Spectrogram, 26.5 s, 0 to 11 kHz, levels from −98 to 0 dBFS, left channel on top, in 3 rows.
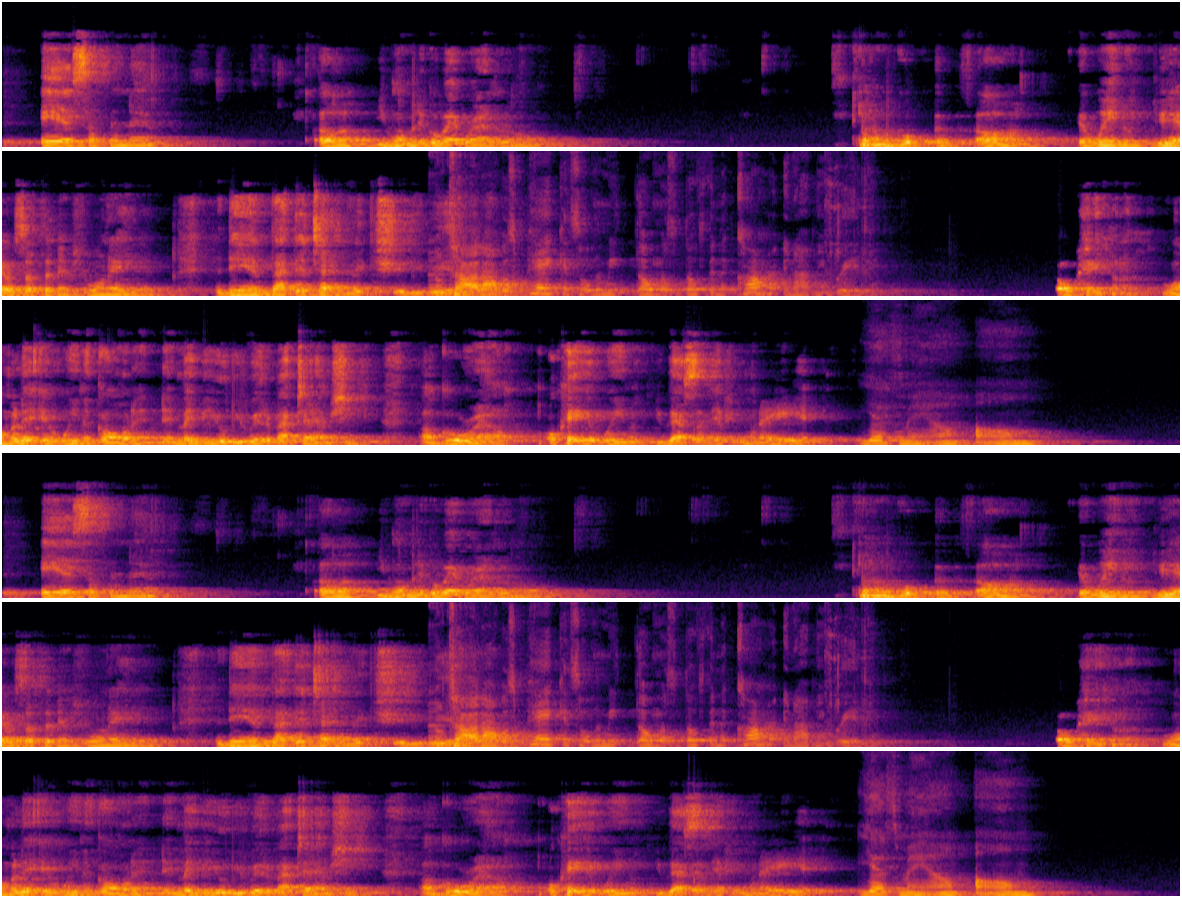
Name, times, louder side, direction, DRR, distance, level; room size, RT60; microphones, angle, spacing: voice 1, 0.3-1.1 2.3-4.0 6.4-7.7 8.1-12.2 16.7-21.5 21.7-23.7, left 1 dB, 25° left, 1.5 m, -22 dB
voice 2, 12.0-15.4, equal, ahead, 2.0 m, -29 dB
voice 3, 24.1-25.4, right 2 dB, 65° right, 1.1 m, -26 dB
25.5 x 16.0 x 7.2 m
head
